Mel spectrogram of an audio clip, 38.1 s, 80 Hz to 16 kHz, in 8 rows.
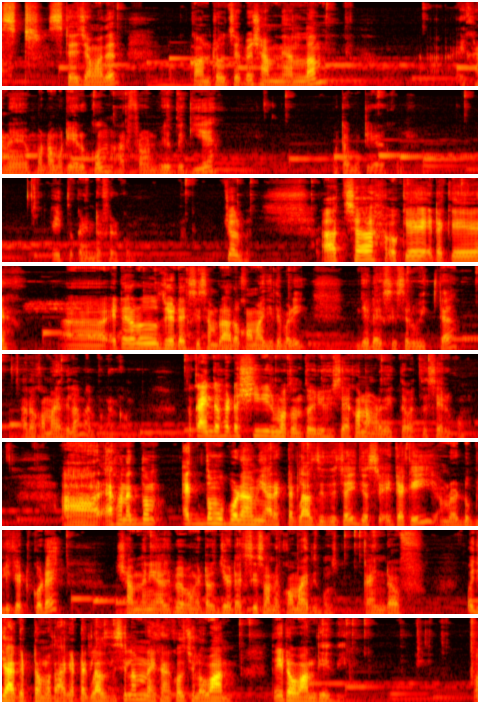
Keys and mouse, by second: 1.5 ctrl+click, 3.2 ctrl+click, 4.6 ctrl+click, 6.2 middle click, 6.8 middle click, 6.8 click, 7.9 click, 7.9 middle click, 8.8 middle click, 9.8 click, 11.0 click, 12.9 middle click, 13.9 alt+click, 16.0 middle click, 17.3 middle click, 18.6 click, 20.0 click, 20.0 middle click, 20.7 click, 21.5 middle click, 21.5 click, 22.1 middle click, 25.7 alt+click, 29.6 ctrl+click, 32.6 ctrl+click, 34.7 click, 36.1 click, 36.9 click, 37.8 KP_1.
